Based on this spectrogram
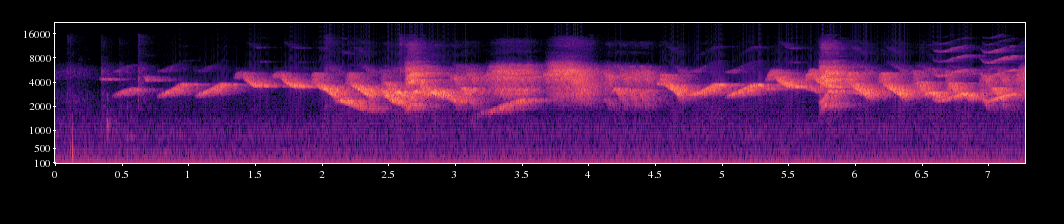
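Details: A 60-day-old chestnut-bellied seed finch chick gives subsong: a long, rambling, undefined warble of high chirps and slurred whistles, unstructured and continuous, as a developing song.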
